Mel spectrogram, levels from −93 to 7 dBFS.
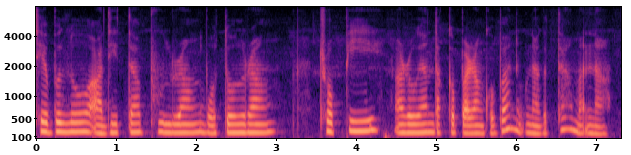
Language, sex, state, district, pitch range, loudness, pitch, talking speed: Garo, female, Meghalaya, West Garo Hills, 185-210 Hz, -18 LUFS, 190 Hz, 80 wpm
